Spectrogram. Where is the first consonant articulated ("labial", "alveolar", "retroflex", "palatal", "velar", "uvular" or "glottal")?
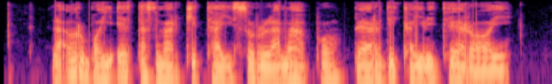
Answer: alveolar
